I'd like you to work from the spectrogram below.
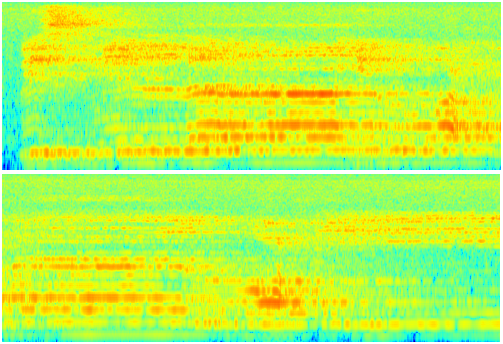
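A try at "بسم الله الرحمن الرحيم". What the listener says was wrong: Ya, lahnya aja dikit doang, kepanjangan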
